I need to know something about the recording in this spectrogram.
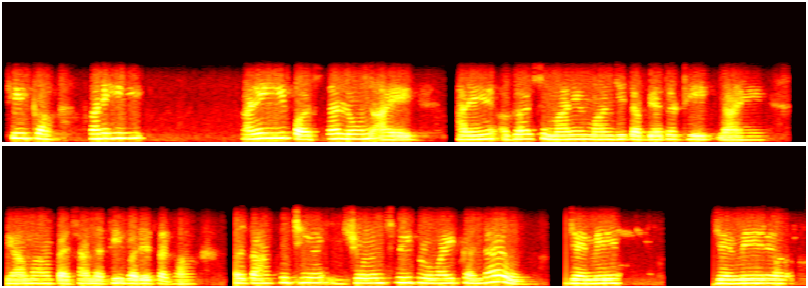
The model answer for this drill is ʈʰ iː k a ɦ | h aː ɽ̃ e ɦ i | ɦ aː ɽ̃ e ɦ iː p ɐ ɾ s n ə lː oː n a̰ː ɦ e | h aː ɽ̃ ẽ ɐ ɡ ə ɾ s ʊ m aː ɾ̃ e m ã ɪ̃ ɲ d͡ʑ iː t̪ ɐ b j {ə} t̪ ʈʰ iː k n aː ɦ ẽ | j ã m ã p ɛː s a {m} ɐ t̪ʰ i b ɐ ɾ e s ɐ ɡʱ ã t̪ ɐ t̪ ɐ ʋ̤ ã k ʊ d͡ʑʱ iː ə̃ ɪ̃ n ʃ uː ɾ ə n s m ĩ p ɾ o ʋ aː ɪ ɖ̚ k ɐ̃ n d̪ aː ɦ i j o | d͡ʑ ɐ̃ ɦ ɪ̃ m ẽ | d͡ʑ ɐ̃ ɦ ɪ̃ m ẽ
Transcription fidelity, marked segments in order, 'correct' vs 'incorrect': correct, incorrect

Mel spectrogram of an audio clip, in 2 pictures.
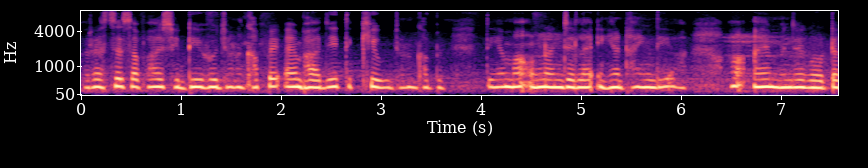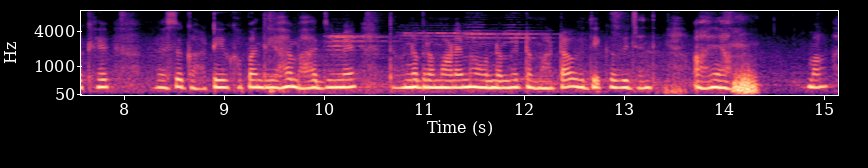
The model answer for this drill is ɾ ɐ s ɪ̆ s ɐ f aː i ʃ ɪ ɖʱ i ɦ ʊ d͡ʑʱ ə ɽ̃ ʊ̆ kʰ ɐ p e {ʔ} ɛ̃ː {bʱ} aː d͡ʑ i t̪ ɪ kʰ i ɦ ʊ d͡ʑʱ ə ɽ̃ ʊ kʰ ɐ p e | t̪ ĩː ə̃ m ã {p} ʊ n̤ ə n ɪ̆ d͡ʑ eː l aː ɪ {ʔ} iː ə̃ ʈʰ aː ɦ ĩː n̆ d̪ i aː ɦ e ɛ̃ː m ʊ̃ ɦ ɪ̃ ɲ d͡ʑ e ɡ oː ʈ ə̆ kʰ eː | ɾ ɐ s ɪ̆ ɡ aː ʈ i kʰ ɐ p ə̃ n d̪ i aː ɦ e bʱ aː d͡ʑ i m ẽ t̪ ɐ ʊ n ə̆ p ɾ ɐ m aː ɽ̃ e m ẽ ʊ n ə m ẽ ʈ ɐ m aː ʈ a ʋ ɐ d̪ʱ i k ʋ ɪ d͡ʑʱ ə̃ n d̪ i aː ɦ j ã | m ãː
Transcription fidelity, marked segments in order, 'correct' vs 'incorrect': correct, correct, incorrect, correct

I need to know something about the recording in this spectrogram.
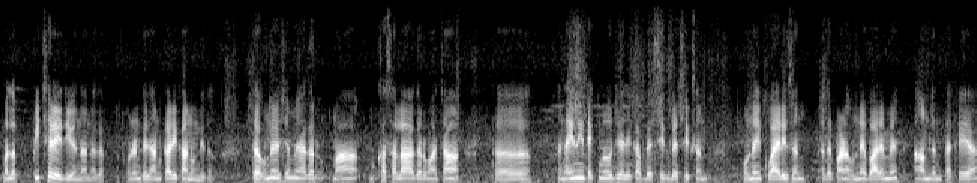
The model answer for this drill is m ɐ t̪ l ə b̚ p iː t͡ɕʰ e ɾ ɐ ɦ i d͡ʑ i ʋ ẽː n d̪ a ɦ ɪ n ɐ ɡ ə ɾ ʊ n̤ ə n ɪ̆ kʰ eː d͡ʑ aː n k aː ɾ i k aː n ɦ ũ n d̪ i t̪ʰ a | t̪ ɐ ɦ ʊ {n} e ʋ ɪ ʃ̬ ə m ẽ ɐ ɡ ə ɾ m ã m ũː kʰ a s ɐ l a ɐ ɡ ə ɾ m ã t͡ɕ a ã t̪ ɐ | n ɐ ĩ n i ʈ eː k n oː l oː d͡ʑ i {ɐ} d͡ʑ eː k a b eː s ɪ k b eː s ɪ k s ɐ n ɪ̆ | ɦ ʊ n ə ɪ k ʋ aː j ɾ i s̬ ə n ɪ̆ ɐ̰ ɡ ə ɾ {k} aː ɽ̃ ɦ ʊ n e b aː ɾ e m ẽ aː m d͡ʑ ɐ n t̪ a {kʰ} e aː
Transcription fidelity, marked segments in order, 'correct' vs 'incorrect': correct, incorrect, incorrect, correct

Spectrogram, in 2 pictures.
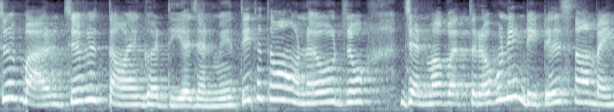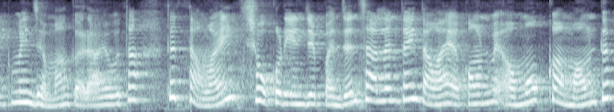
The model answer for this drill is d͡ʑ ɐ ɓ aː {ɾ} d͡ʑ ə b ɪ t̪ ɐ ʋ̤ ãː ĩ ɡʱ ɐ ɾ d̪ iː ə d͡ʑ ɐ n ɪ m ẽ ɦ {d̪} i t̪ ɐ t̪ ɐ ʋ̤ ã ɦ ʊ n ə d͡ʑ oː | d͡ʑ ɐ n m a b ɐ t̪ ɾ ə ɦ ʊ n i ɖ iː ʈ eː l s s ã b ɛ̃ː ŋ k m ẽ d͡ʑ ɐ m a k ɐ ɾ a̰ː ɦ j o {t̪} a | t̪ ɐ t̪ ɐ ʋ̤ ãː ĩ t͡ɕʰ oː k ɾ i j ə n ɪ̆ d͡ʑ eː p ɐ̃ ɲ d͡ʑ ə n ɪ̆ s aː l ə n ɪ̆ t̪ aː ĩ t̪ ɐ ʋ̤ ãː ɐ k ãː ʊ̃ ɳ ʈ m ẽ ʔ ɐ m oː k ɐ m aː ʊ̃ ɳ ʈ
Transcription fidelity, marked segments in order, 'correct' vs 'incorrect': correct, incorrect, incorrect

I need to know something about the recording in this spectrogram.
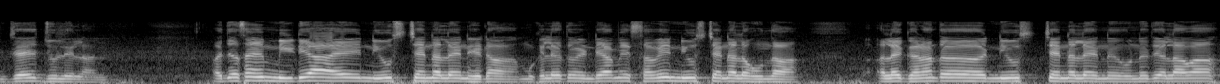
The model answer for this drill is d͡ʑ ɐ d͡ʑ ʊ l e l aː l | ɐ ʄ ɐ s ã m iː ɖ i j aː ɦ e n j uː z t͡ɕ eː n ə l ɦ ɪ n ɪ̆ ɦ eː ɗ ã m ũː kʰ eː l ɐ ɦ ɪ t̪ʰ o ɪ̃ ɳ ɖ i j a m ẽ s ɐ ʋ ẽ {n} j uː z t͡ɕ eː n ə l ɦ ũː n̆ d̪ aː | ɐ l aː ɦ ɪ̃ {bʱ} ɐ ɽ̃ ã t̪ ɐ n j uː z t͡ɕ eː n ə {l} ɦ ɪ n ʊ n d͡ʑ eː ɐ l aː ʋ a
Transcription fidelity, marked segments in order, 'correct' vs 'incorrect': correct, incorrect, correct

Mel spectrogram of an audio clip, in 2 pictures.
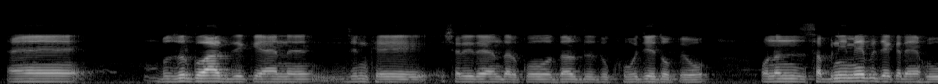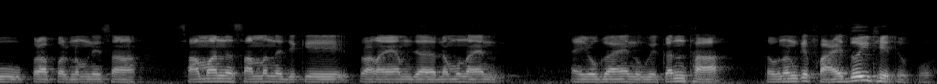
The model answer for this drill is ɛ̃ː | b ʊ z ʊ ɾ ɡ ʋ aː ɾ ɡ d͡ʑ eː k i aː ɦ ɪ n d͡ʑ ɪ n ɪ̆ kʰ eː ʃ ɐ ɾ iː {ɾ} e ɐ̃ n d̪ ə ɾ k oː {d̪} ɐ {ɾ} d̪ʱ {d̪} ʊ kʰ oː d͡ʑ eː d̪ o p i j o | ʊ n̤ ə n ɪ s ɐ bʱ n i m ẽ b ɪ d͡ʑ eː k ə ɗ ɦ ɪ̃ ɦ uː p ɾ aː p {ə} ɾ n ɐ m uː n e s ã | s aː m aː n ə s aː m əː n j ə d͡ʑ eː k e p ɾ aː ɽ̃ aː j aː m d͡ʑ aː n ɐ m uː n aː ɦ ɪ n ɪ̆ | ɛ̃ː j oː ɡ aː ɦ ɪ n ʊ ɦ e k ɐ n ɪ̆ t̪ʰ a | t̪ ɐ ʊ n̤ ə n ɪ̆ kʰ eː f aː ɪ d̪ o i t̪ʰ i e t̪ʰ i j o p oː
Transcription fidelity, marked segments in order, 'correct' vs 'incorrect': correct, correct, correct, correct, correct

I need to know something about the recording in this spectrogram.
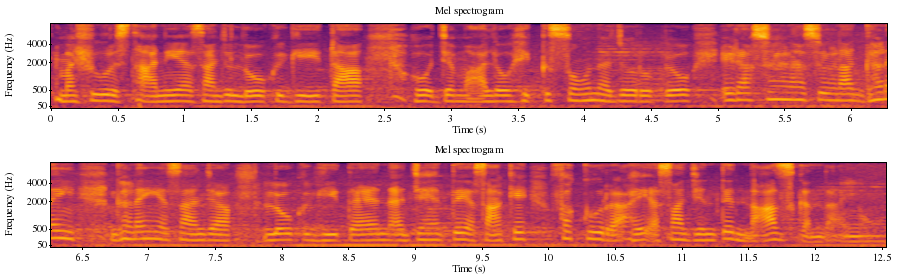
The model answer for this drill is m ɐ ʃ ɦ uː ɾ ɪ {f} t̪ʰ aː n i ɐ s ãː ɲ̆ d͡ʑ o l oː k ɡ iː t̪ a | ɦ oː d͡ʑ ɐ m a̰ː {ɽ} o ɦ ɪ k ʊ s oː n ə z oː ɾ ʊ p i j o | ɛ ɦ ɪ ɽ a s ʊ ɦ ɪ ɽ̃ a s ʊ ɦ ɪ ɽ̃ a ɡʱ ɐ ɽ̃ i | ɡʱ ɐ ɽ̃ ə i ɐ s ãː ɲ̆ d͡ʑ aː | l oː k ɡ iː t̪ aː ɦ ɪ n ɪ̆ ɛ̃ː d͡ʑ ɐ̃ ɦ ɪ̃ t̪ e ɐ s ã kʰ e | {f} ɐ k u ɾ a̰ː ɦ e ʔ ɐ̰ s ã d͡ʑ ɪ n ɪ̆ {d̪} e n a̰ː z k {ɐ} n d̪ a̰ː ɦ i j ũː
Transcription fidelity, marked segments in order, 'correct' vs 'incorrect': incorrect, incorrect, correct, incorrect, incorrect

